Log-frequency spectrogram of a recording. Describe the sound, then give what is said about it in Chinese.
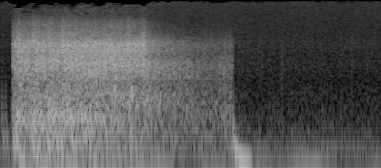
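Gunfire as a sound effect in a radio drama about guerrillas surrounded by enemy troops: a dense, loud burst of continuous shooting lasting about a second and a half, cut off abruptly, followed by a single low thud. “赶快出来，再不出来我就开枪了。”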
